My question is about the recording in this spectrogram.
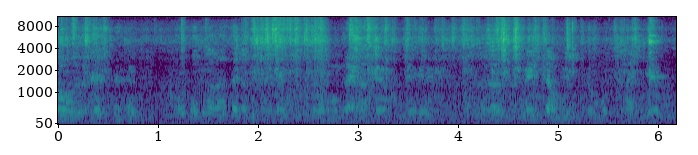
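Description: Near silence: quiet room tone with a faint, wavering pitched sound throughout.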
